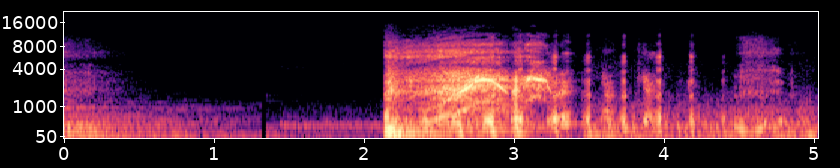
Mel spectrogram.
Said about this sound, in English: I gotta quit coughing my COVID.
